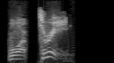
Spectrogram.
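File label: "Warp Three", male voice; Worf; flipper; sttng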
